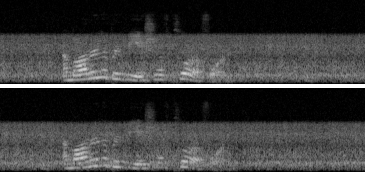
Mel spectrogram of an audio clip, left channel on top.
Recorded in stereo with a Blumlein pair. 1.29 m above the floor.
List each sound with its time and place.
0.6 s a woman speaking: 60° left, 1.7 m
